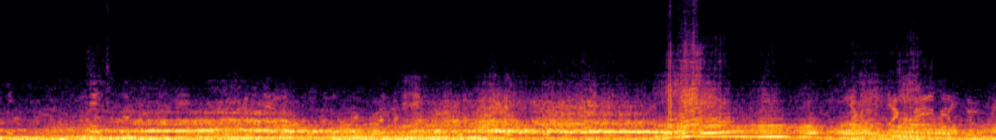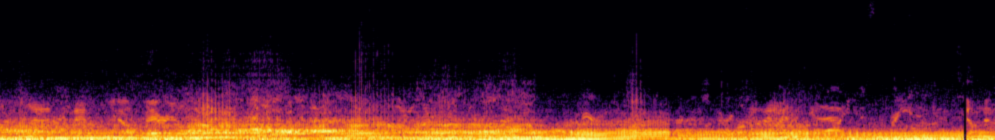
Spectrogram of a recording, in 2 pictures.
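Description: Tyres squeal loudly as a car slides on pavement.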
